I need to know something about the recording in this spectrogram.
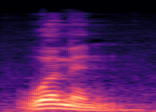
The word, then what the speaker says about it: women: كمان هنا الساوند أو، في الأمريكان بنقول women women، بننطقه كأنه إيه و women.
